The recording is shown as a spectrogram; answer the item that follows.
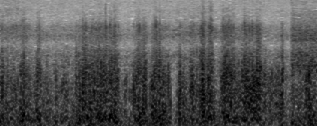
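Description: Wind buffeting the microphone of a moving vehicle at road speed: a loud, steady rumble.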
